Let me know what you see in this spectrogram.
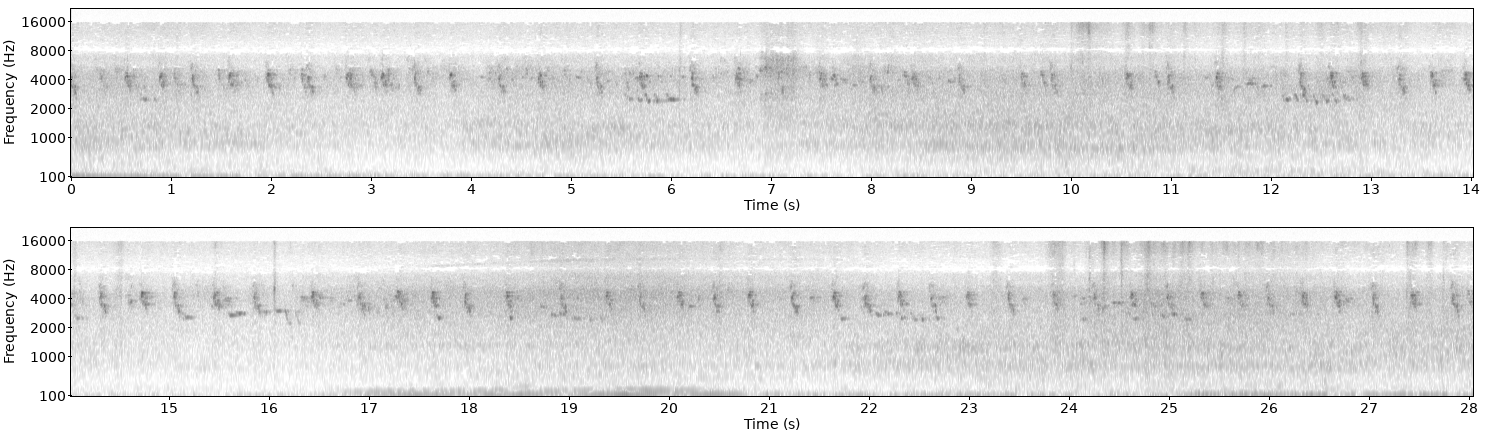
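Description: Small birds chirping: a steady run of short high chirps, several a second, with now and then a lower warbled note. A low rumble comes and goes in the second half.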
